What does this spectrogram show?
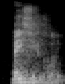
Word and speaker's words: basically: This one, basically, how many syllables can you hear? Basically. Three, Andrea? Yes, you're right, Andrea. Basically, yes.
